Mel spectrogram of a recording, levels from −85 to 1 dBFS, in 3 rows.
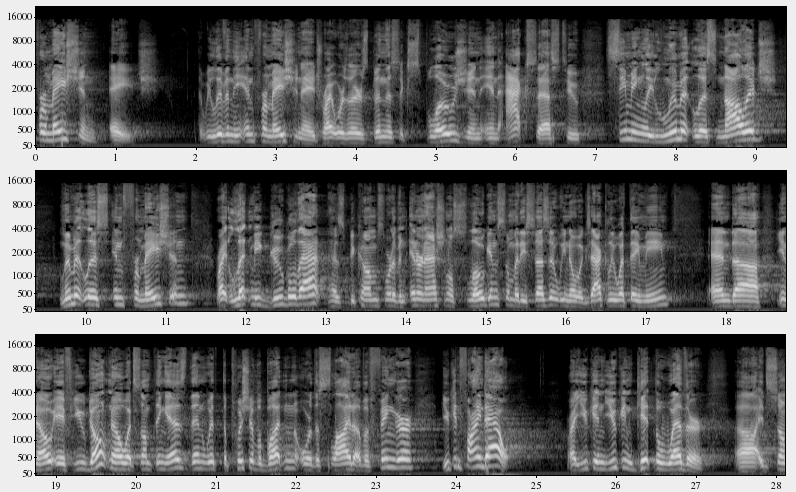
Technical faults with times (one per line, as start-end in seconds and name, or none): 0.32 repeated buffer
3.22 repeated buffer
24.38 repeated buffer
